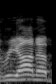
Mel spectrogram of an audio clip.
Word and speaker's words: Rihanna: The correct answer is Rihanna, but that's R-I-H-A-N-N-A. No, the H is silent.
